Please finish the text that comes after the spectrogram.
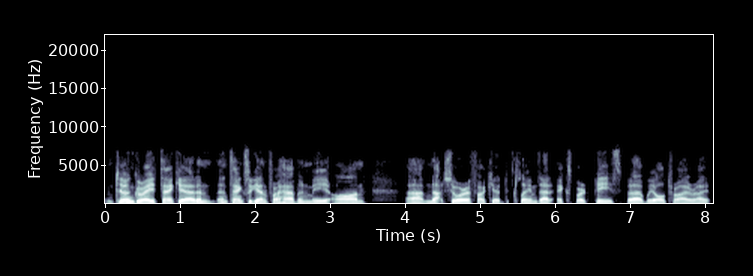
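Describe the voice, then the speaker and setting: A low-voiced middle-aged man talks with a Swedish accent softened by years in the American South. He answers candidly and modestly, filling pauses with ums. His voice comes through a dry, slightly muffled remote call recording. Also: dry recording. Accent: Swedish with an American Southern tinge. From Sweden. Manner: relaxed, modest, many fillers. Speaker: company security chief.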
